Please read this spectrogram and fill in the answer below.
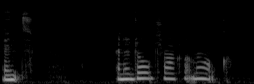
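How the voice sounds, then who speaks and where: A woman talks at a fairly slow pace. Her dark, mellow tone is somewhat breathy. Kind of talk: casual storybook reading with commentary. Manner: casual, chatty.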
